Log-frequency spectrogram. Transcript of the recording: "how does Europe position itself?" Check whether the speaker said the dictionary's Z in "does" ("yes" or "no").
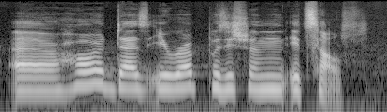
yes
